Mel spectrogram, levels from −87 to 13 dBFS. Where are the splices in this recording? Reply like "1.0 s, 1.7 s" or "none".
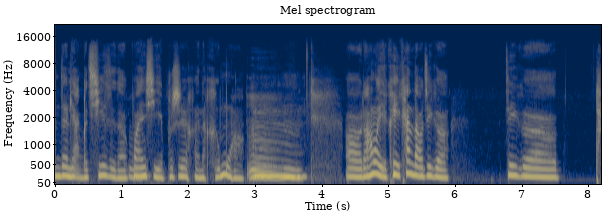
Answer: none

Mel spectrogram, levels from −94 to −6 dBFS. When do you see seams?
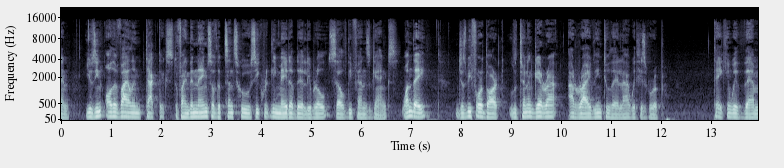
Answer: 6.8 s, 8.9 s

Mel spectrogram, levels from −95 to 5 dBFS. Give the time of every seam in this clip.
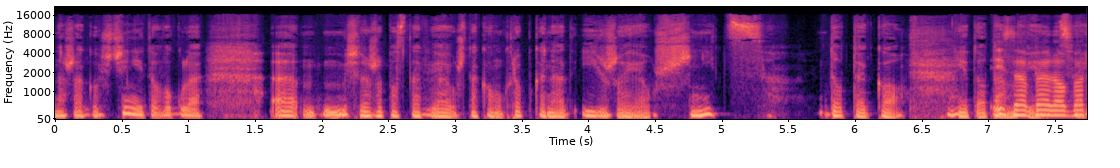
none

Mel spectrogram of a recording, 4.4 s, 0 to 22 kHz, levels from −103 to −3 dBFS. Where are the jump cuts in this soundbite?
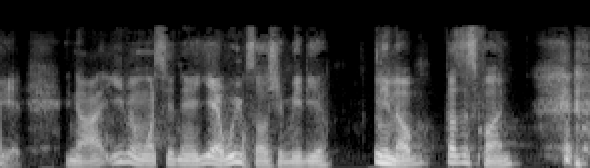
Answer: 1.1 s, 1.8 s

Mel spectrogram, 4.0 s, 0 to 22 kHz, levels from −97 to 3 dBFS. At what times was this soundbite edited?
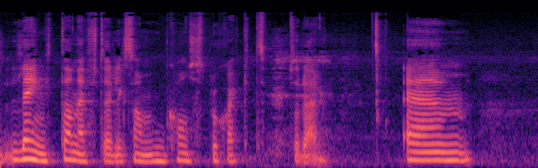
1.2 s

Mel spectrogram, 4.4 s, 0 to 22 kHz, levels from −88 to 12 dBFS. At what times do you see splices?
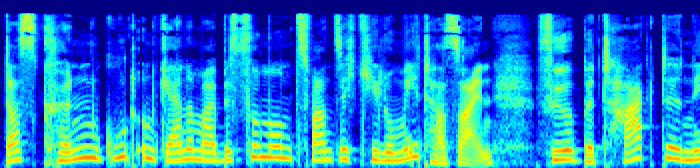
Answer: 1.4 s

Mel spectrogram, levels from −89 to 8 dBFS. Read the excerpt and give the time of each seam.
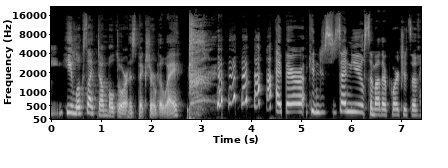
1.5 s, 2.1 s, 4.6 s, 5.1 s, 6.3 s

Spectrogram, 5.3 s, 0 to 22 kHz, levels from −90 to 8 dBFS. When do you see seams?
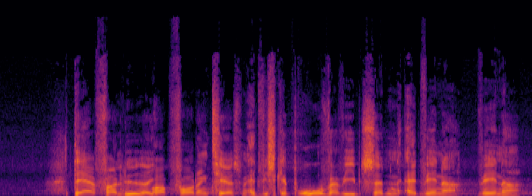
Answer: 1.5 s, 2.4 s, 3.6 s, 4.2 s

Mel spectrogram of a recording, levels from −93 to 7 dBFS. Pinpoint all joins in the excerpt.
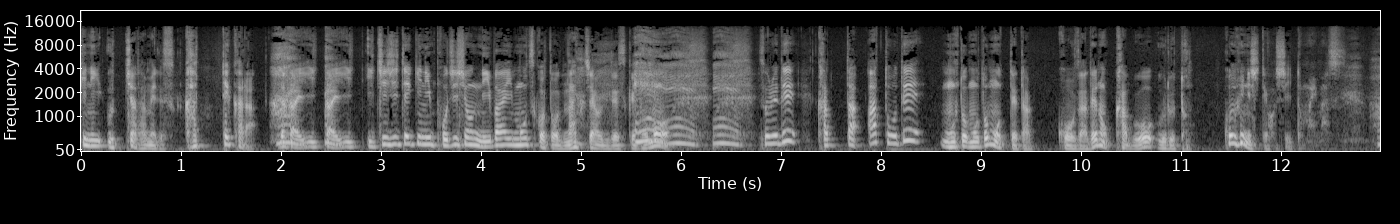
2.4 s, 6.3 s, 8.5 s

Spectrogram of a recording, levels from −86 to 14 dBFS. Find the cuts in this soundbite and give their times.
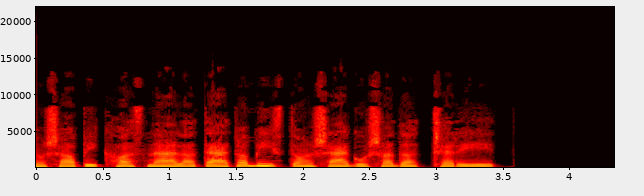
1.5 s

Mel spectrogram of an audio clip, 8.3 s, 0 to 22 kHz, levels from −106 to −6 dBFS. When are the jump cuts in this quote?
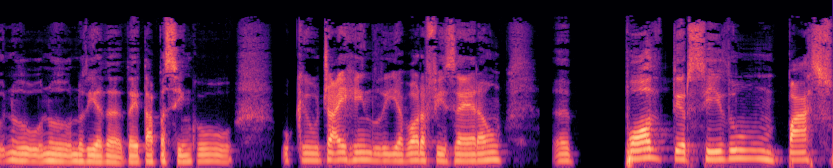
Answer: none

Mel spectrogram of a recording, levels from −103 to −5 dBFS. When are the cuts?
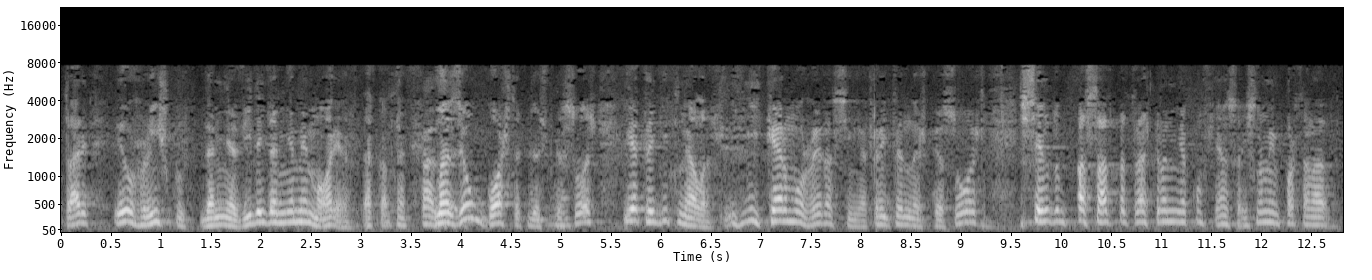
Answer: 1.3 s, 9.6 s

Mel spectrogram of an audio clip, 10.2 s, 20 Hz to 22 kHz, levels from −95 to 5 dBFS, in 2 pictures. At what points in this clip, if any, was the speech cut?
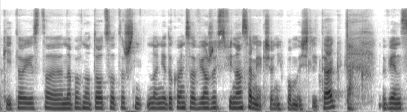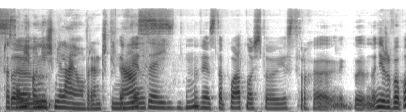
2.7 s, 8.3 s, 8.8 s

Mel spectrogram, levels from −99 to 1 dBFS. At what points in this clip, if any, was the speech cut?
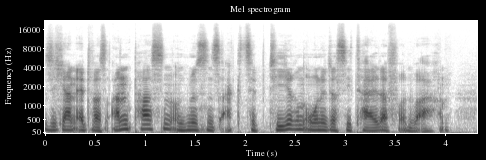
none

